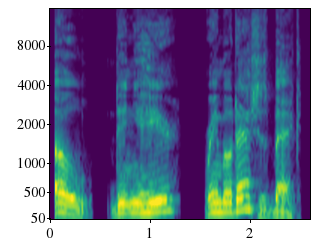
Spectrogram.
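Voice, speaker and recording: A man's voice: on the high side, big pitch swings, unhurried, darkish tone, voice pushed up. A man voicing a friendly farm mare, a big sister with folksy, plain-spoken country talk, in a storybook reading. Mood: uneasy.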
